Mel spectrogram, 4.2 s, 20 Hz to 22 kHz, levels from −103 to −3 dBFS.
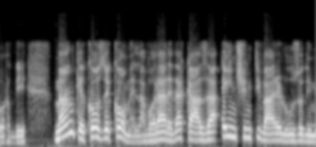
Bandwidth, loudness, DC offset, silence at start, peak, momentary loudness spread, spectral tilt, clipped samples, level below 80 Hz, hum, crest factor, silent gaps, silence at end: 8.2 kHz; -17 LUFS; under 0.1%; 0 s; 0 dBFS; 8 LU; -6 dB/octave; under 0.1%; -56 dBFS; none; 16 dB; none; 0 s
